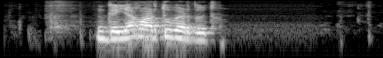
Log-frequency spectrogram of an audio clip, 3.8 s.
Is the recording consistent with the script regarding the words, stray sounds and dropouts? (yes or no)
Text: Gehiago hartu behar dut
yes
